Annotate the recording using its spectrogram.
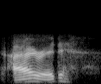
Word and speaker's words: Irad: And Irad, like Iraq, but with a D at the end of it, Irad, was born unto Enoch.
